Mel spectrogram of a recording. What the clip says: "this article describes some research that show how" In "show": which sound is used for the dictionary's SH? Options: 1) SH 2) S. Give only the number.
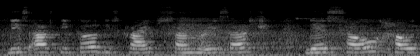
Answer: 2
